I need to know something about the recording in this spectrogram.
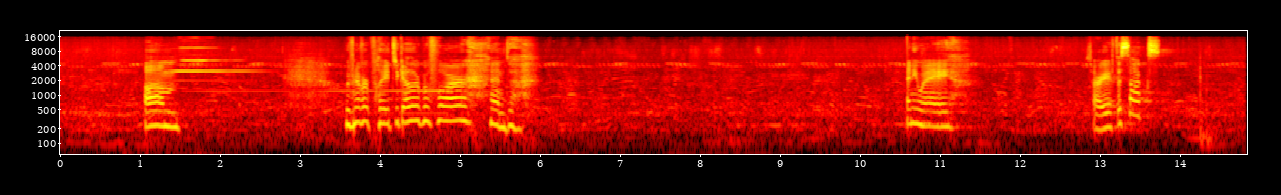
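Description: A young woman speaks hesitantly into a microphone.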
